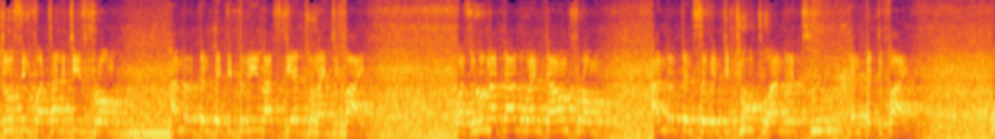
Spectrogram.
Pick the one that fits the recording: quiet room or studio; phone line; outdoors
outdoors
